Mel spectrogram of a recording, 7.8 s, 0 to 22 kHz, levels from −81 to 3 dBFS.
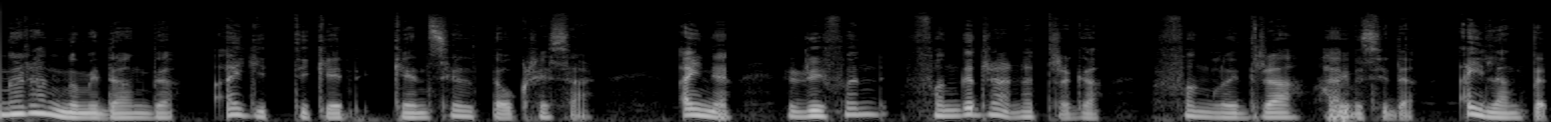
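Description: At 3.59 to 3.62 s and 6.63 to 6.78 s, lost LE Audio frames: the decoder repeats the last spectrum with random signs, so the sound smears into noise. The first gap fits three 10 ms frames. The second is scattered dropouts, the longest about 40 ms. On a spectrogram, harmonics turn to diffuse noise.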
